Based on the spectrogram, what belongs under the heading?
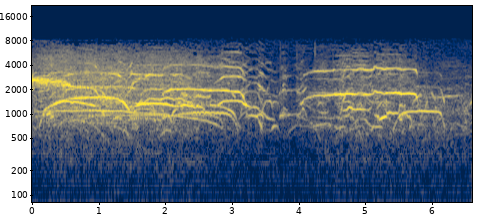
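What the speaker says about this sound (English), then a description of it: "who stood outside and screamed as if morning service were a film premiere" Crowd screaming outside Washington Cathedral for visiting royalty, a loud, continuous wall of high-pitched shrieks, whoops and cheers close by.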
